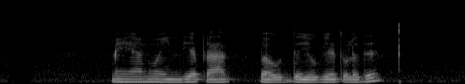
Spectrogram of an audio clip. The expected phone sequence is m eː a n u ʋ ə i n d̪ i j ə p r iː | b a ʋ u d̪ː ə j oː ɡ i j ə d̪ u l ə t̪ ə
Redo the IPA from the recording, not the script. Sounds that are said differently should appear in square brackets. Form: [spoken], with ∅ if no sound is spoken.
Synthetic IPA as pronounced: m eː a n u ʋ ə i n d̪ i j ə p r [aː] | b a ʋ u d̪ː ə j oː ɡ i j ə [t̪] u l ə [d̪] ə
